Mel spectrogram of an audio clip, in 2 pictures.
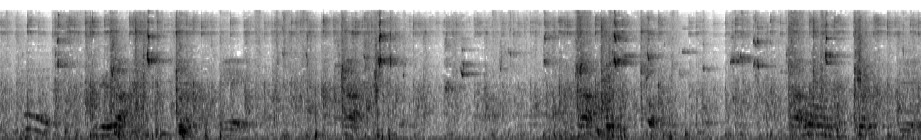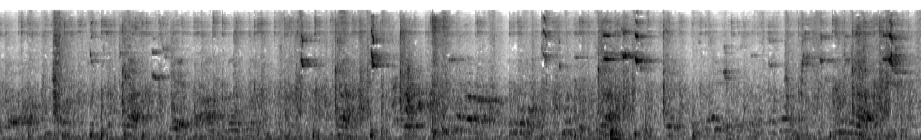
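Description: A table tennis ball clicks back and forth off paddles and the table in a quick rally.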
